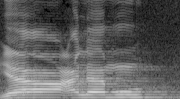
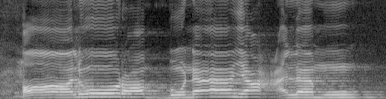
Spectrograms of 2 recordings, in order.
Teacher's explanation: Huruf ain antara 1 poin ke 2 harakat. 1 poin 2 harakat lebih kurang.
